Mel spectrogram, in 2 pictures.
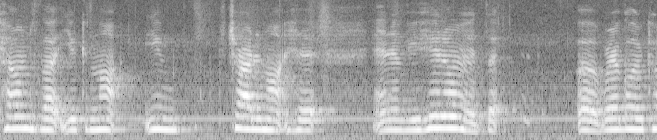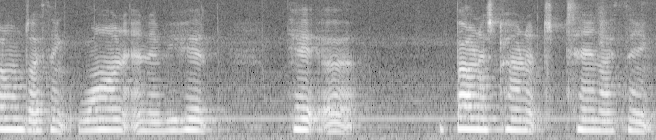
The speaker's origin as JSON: {"language": "English", "town": "Bixby", "region": "Oklahoma", "country": "United States", "lives_now": "Skiatook, United States", "said": "I'm from Bixby, Oklahoma"}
